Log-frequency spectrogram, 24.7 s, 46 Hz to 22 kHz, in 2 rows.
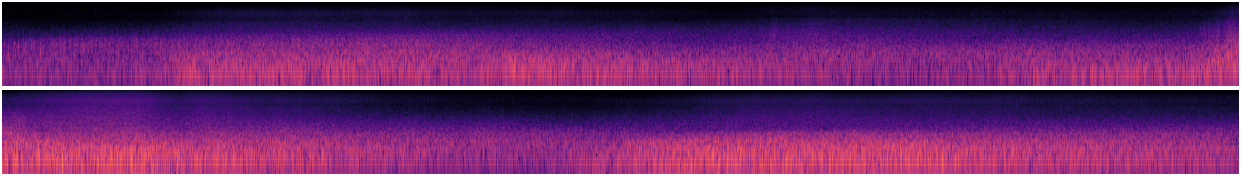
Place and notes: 太麻里海岸, Taimali Township, Taitung County - Morning at the seaside
At the beach, Sound of the waves, birds sound
Zoom H2n MS+XY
